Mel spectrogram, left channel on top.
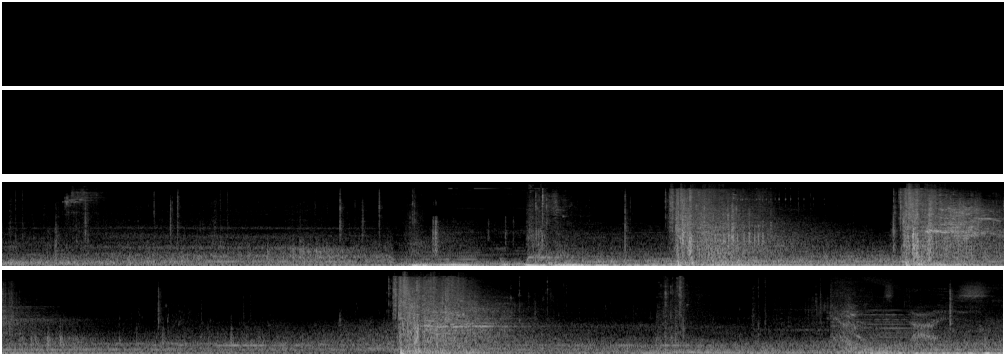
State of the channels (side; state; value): left; silent; digital silence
